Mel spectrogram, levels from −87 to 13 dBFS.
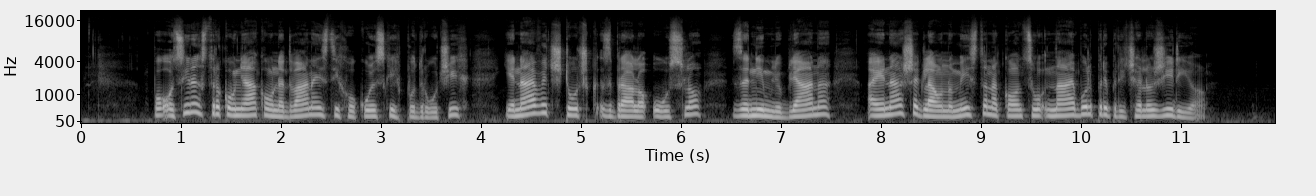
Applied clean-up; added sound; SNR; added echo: none; none; none; none.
